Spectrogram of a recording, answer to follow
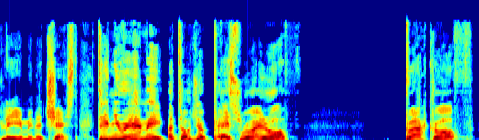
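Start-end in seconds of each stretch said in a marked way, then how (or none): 1.0-3.0 much higher, loud aggressive yell; furious shout. A narrator's reading. Chris shoving Liam and telling him off, furious shout. 4.0-4.7 much higher, louder barked command; sharp order. A narrator's reading. Liam ordering Chris to back off, barked command. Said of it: "ordered Liam".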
